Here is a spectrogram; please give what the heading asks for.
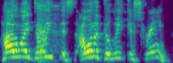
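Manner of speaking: loud, high mock outburst; mock shout. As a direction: yell it like you mean to cut him off. Mock rage, deleting co-host.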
